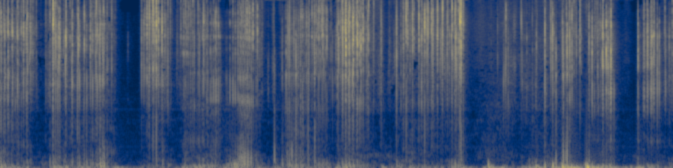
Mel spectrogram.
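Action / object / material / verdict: scrape / twisted plastic makeup brush handle / plastic / none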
